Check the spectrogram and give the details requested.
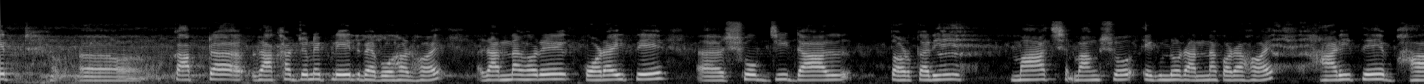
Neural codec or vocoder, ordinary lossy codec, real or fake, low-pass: codec, 16 kHz, 8 kbps, FunCodec, trained on LibriTTS, 25 frames a second; none; fake; none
